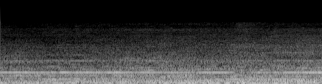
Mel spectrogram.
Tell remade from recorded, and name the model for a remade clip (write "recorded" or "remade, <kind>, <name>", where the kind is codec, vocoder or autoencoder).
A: remade, codec, SNAC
